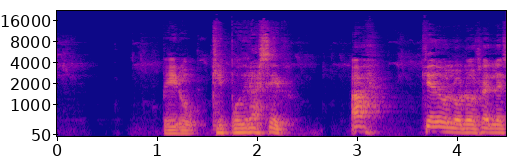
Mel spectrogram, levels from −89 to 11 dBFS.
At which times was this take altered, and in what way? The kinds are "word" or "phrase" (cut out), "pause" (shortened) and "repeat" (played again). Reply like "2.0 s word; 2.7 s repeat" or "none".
1.5 s pause; 2.7 s pause

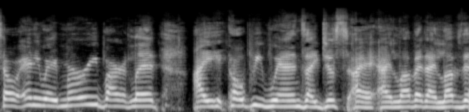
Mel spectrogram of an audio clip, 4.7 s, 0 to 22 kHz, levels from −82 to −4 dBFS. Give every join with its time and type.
2.3 s word

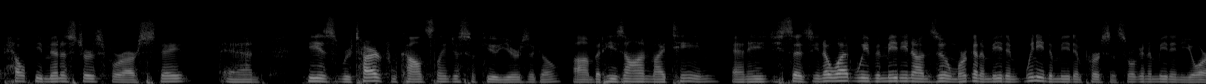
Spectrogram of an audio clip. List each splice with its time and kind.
2.1 s pause; 5.7 s pause; 7.2 s pause

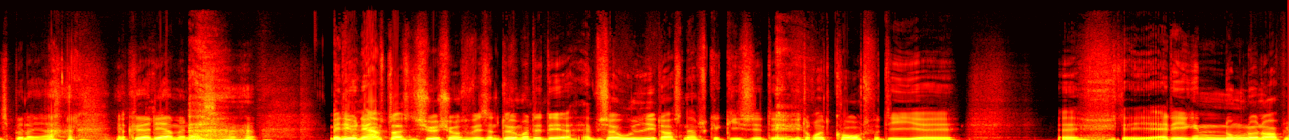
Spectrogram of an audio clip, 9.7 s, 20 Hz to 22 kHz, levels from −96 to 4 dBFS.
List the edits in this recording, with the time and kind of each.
none

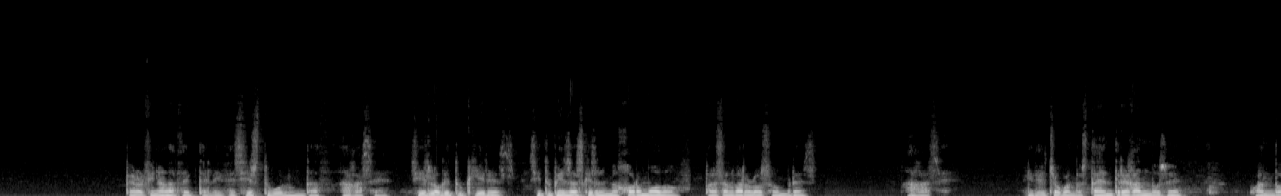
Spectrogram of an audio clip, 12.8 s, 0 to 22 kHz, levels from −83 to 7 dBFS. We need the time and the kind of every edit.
4.0 s pause; 5.2 s pause; 6.9 s pause; 9.8 s pause

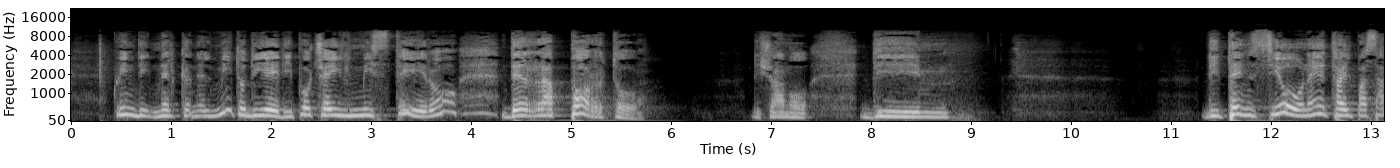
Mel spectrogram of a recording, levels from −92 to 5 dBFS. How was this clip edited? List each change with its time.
1.2 s word

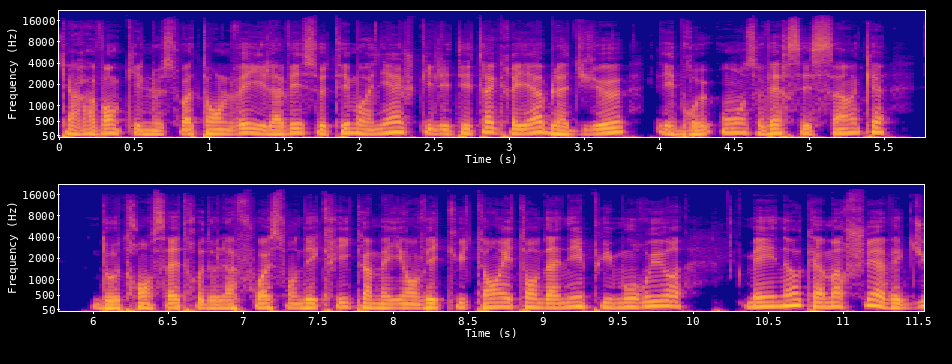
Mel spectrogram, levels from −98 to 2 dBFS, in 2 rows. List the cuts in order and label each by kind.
3.9 s pause; 5.7 s pause; 10.2 s pause

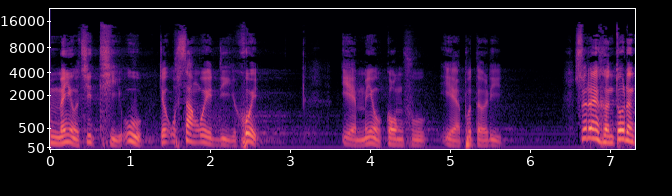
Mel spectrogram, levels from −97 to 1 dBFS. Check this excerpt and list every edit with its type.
none

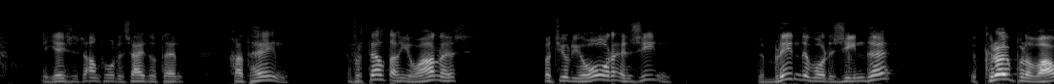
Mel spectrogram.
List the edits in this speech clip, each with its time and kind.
none

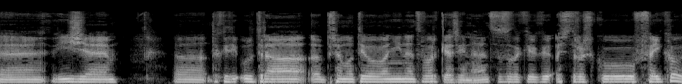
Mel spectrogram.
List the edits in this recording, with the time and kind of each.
none

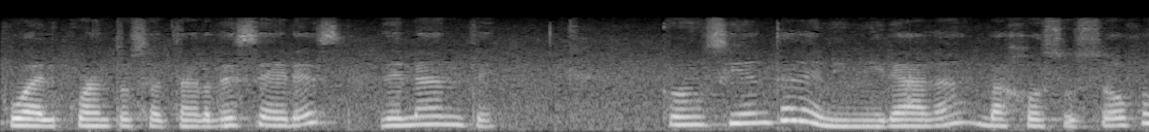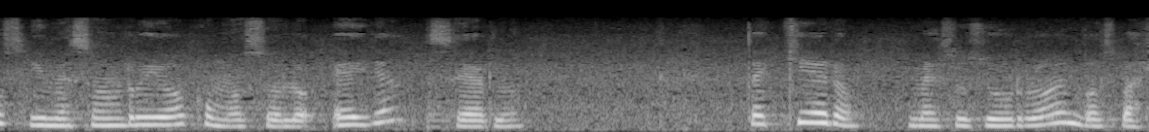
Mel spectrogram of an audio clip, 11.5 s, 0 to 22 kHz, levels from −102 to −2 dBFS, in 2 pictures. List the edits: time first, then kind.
1.9 s word; 5.9 s phrase; 7.9 s word; 10.2 s pause

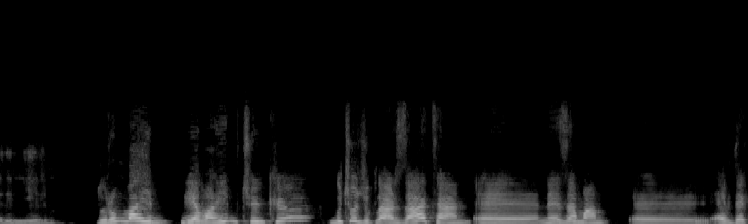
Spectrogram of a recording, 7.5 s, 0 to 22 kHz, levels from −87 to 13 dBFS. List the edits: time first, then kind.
1.8 s pause; 3.2 s pause

